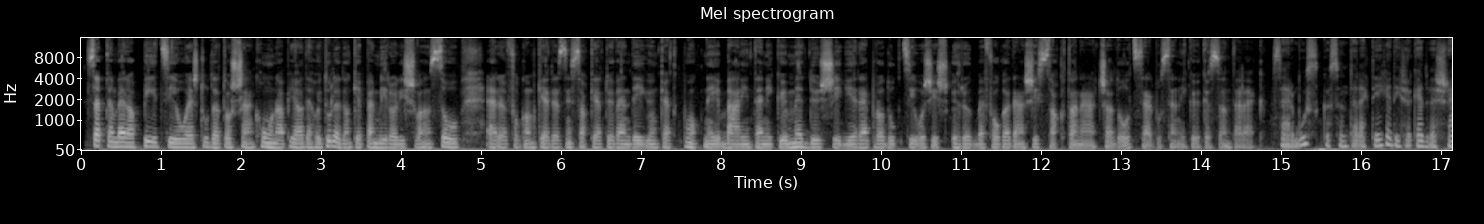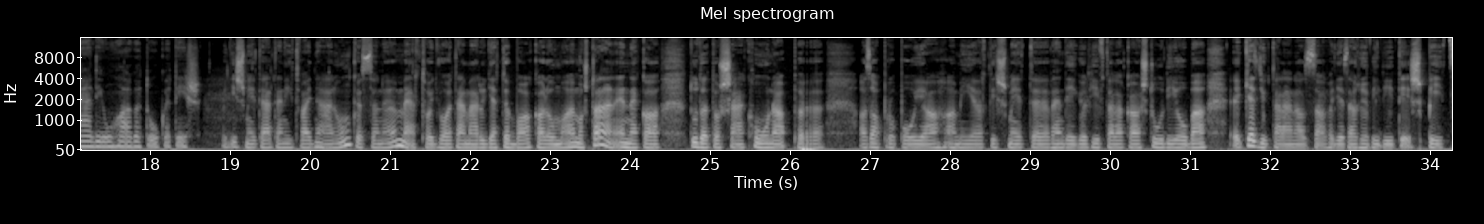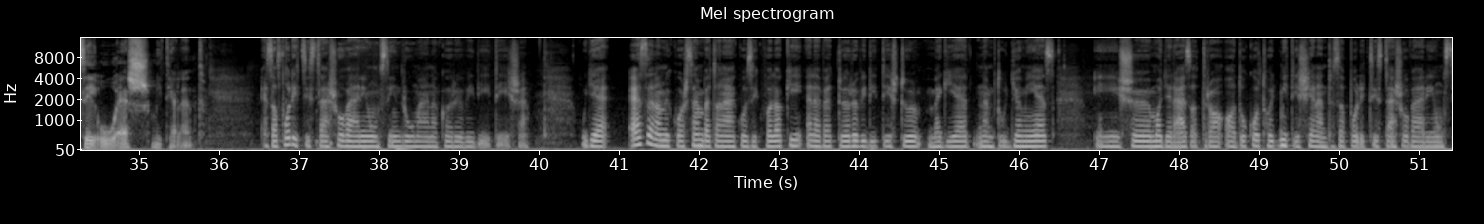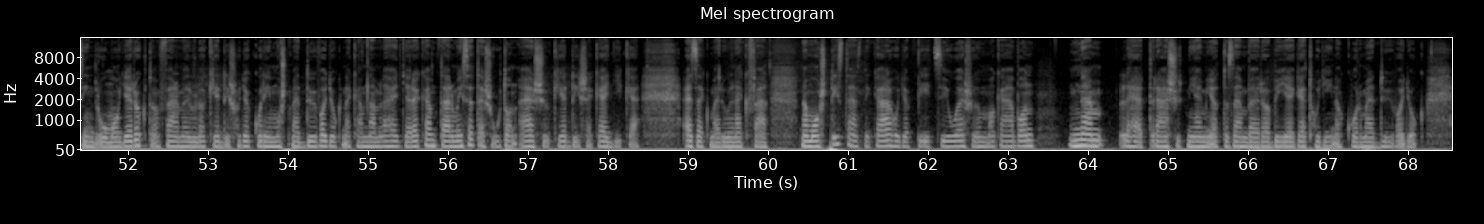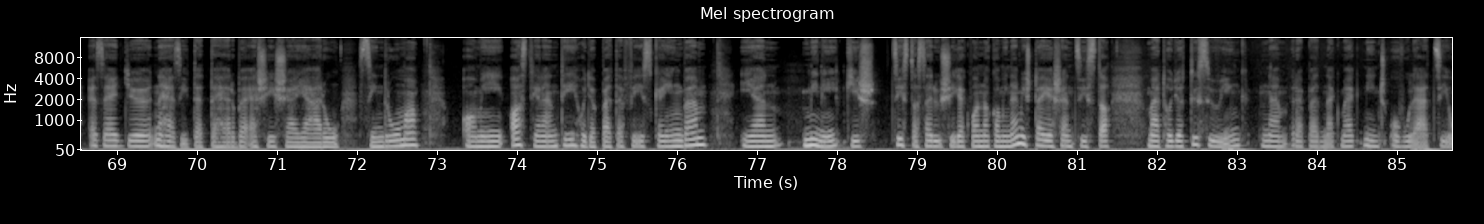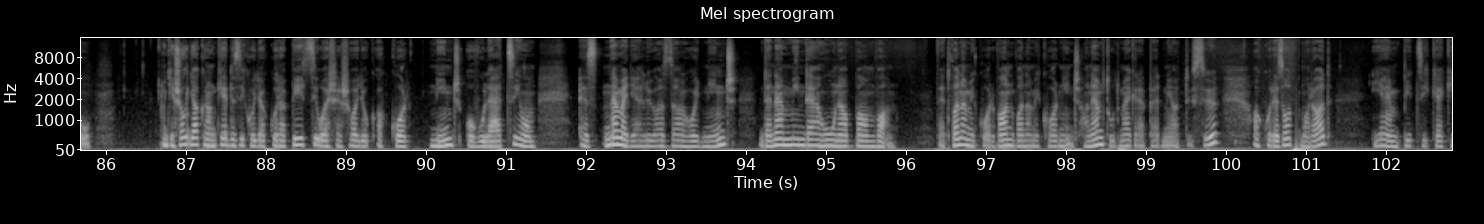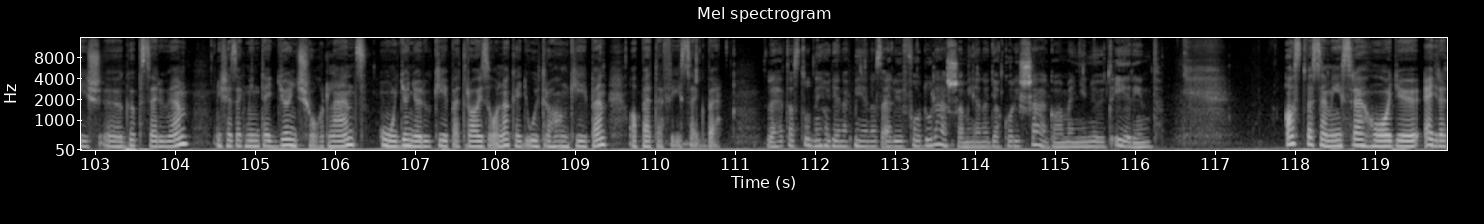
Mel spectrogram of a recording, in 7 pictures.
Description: Szeptember a policisztás ovárium szindróma tudatosság hónapja. Erről is kérdeztük szakértő vendégünket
